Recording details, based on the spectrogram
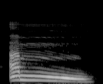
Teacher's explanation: misalkan nih mim itu kan dia mahrajnya bertemu dua bibir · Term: mim sukun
